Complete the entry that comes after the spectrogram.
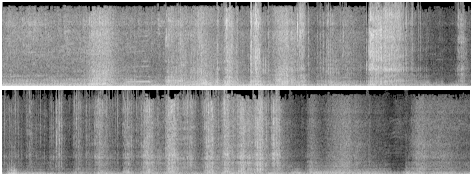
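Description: Car engine running loudly with revving, heard up close for the first six seconds or so, then growing gradually quieter.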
